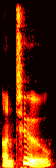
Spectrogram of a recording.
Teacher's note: that second part of the word is more stressed than the first part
